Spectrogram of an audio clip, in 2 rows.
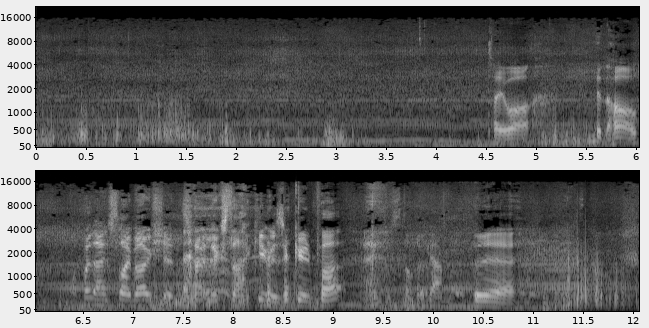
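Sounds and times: wind rumbling on microphone: 0.0s - 12.0s
low steady tone: 1.6s - 7.5s.

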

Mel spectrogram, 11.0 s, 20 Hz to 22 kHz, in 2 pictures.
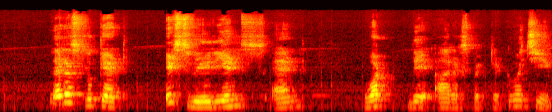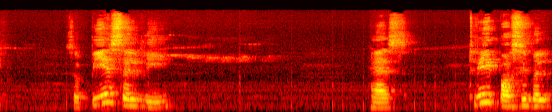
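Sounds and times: faint high whine: 0.0s - 11.0s
man lecturing: 0.5s - 3.0s, 3.7s - 5.6s, 6.2s - 7.3s, 9.2s - 9.6s, 10.2s - 11.0s.

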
